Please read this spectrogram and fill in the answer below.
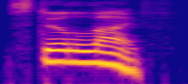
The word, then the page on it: still life: British English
